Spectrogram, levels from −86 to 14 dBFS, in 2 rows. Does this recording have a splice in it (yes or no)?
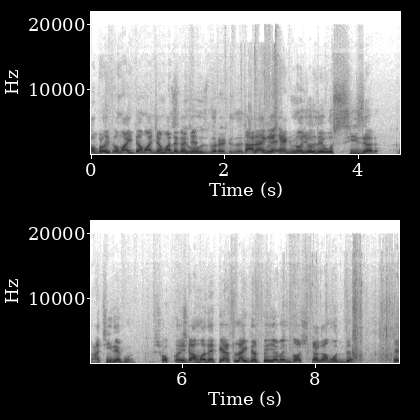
yes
